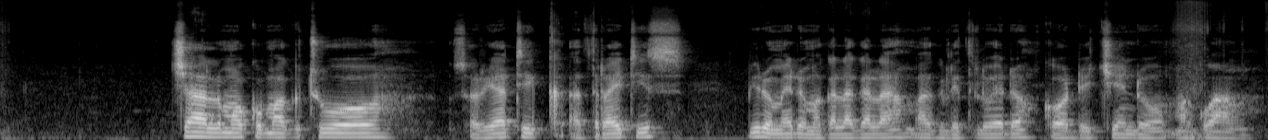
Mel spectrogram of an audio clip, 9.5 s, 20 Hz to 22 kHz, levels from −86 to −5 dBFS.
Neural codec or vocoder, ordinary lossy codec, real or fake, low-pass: none; none; real; none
